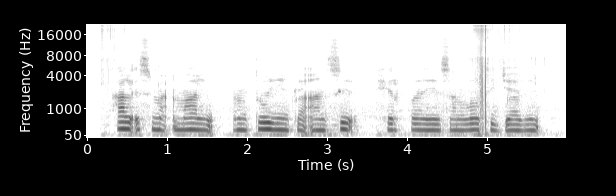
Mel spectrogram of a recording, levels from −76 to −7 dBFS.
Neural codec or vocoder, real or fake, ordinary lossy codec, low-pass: none; real; none; none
